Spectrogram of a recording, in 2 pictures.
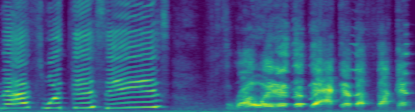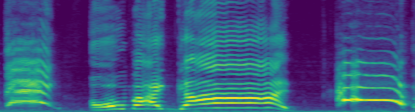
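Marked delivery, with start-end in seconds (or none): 1.7-5.3 exasperated yell. Real, not acted. Streamer yelling at the game. 5.6-6.2 shocked shriek. Real, not acted. Streamer screams in shock.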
